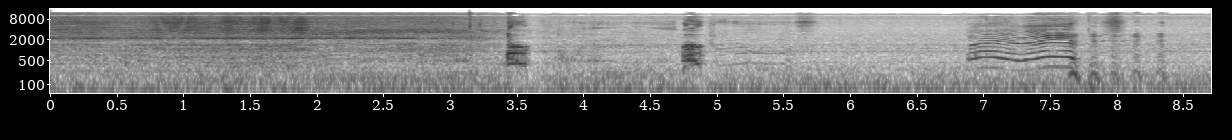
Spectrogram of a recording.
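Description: A small battery-powered motor in a handheld cordless tool runs with a steady whine and hiss, then switches off about three seconds in. Two short sharp sounds follow, and a brief voice comes near the end.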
